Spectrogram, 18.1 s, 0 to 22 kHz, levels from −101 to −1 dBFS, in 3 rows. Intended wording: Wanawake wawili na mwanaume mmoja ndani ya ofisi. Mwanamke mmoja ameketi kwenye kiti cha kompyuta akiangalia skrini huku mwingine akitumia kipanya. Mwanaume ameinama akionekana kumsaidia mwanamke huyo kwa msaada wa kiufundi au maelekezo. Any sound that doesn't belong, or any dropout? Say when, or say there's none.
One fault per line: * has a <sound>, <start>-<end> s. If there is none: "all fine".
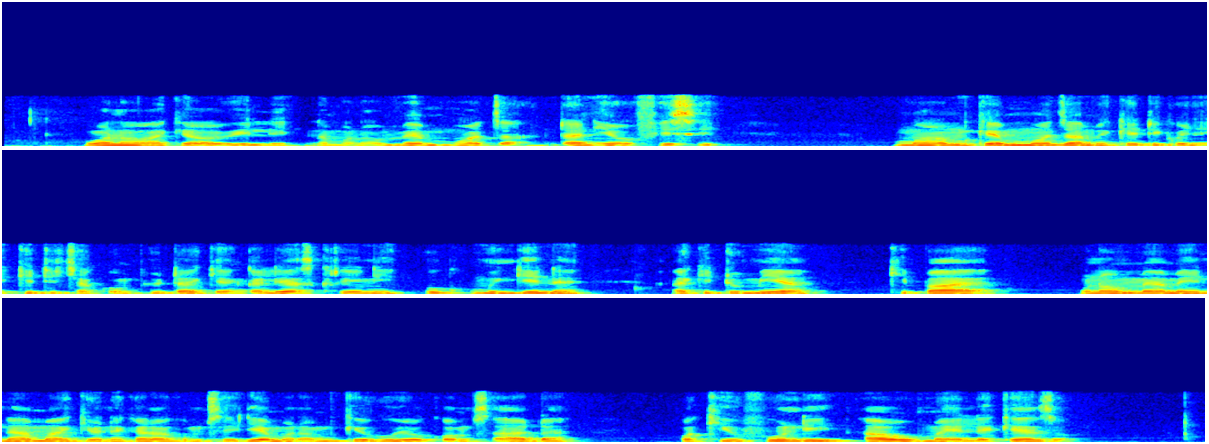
all fine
